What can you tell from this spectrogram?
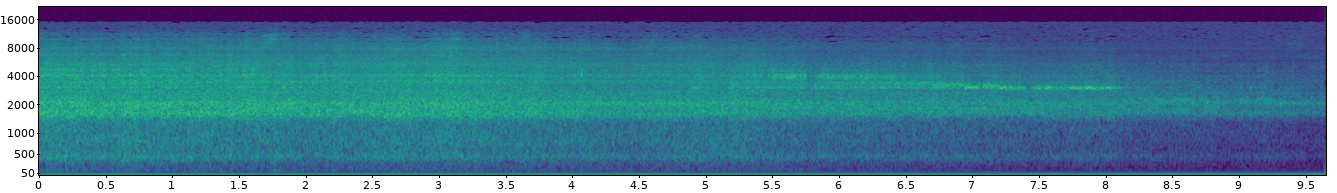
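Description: A 1962 Triumph Herald 1200 driving along, heard through a camera mounted outside on the car body: a steady rush of wind and tyre and road noise. The noise eases a little in the second half as the car slows, and a faint high whistle steps down in pitch about halfway through.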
